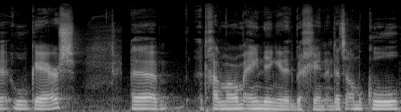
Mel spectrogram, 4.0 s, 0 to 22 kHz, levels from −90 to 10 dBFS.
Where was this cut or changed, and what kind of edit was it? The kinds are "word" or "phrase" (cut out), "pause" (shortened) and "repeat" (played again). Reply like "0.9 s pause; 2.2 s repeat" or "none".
1.2 s pause

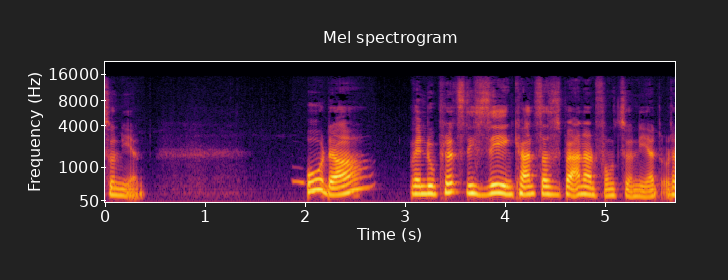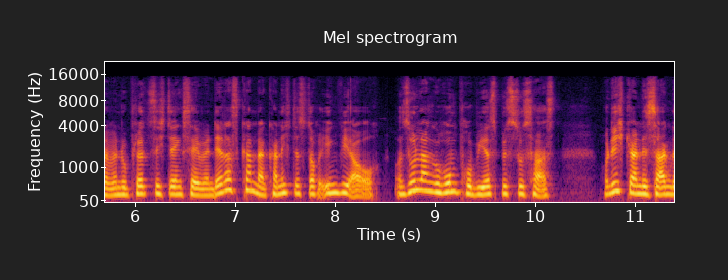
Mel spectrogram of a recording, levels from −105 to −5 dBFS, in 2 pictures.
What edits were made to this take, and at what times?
8.5 s pause

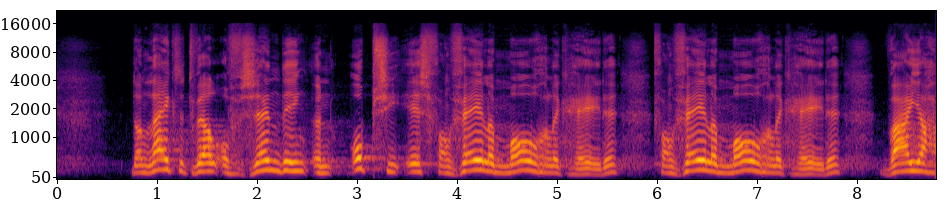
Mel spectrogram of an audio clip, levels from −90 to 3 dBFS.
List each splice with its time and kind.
6.0 s repeat

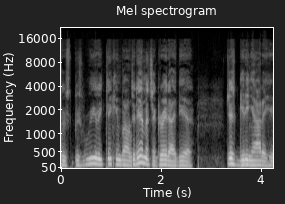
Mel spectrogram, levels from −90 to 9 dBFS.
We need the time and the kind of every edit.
1.4 s phrase

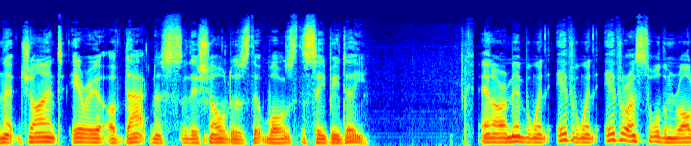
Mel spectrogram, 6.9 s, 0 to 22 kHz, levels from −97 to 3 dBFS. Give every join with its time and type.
1.8 s word; 4.7 s pause; 5.7 s repeat

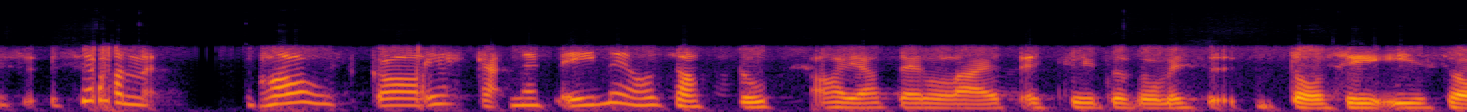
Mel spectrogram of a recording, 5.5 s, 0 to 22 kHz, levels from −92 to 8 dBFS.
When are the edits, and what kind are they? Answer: 1.0 s word; 1.6 s word; 1.9 s word; 3.0 s word

